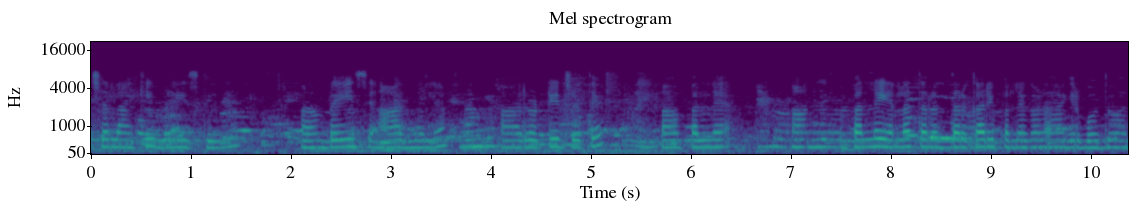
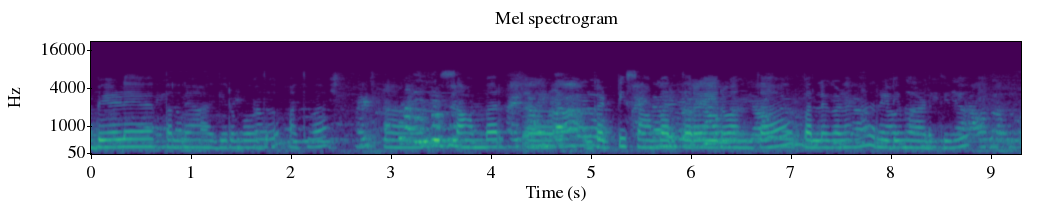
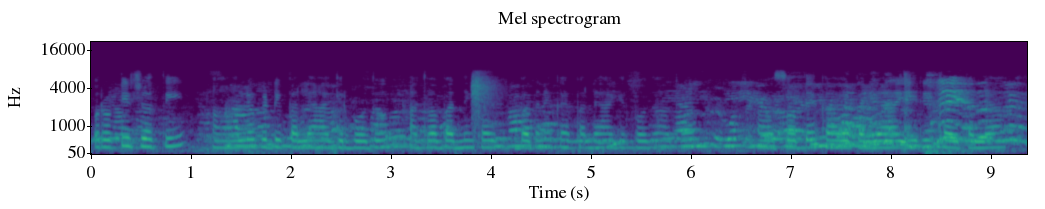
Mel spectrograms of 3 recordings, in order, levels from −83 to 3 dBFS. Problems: background sounds at intervals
